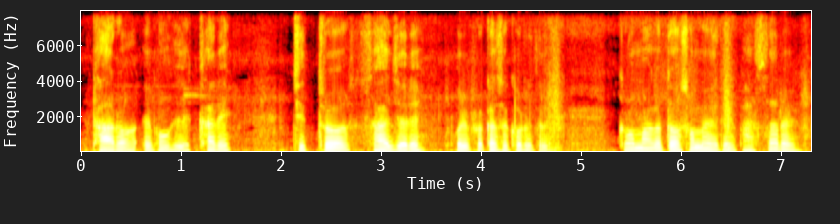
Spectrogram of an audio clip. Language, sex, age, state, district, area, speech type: Odia, male, 18-30, Odisha, Jagatsinghpur, urban, spontaneous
